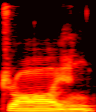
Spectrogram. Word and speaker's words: drawing: And then I would say the where it's most likely to have that R creep in is in a word like drawing. Drawing. We're going to just have drawing with nothing between the a and the ing. Drawing. But in British English, they may say that more like drawing drawing. Um, so there's a that's called the intrusive R.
